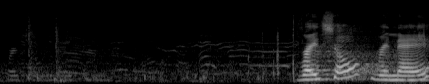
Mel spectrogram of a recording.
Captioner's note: audience cheering; audience applauding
